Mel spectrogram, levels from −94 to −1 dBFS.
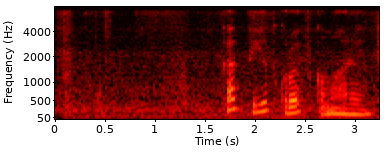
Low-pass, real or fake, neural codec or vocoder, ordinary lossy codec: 7.2 kHz; real; none; none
